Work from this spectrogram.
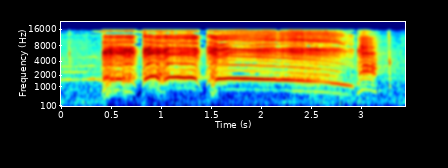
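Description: A man whistles an imitation of a rooster crowing: loud, close, harmonic-rich calls in a few short bursts followed by one long, drawn-out falling crow and a final short note.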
